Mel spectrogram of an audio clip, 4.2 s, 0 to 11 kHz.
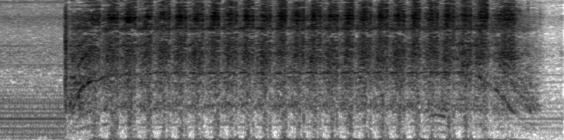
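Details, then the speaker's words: Freshly rebuilt Daihatsu Hiline F70 diesel, glow plugs removed, borrowed L300 battery: even starter churning about four beats a second for three seconds with no firing, free cranking to bring oil pressure up; normal. "Untuk businya belum kita pasang, masih kita lepas. Kita mau anginan dulu."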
